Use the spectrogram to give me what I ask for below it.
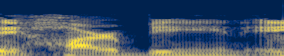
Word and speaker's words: Harbin: And in English, we say Harbin, H-A-R-B-I-N. In Chinese, you say Ha-Arbin. It's got three syllables instead.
